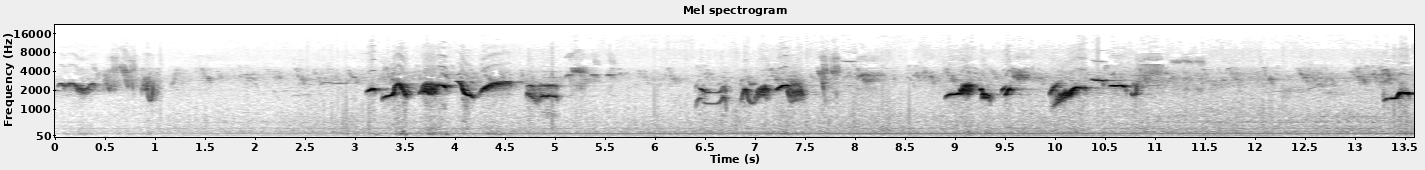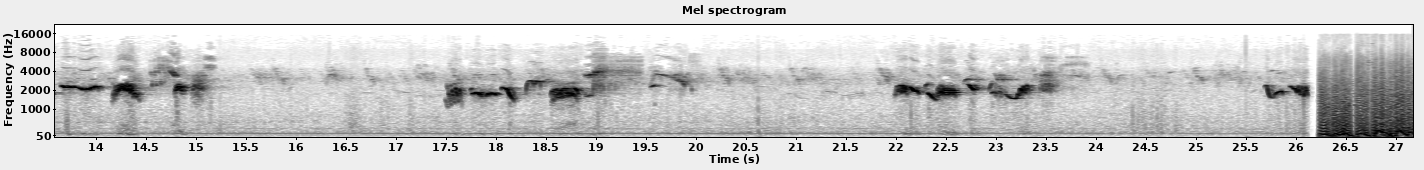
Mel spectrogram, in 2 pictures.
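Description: Bird song: short warbled phrases repeating every three to four seconds over a low steady hum. Near the end a loud rushing noise cuts in for about a second.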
